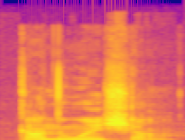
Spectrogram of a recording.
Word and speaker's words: Ganesha: So Ganesha, that's a proper pronunciation for Ganesha.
